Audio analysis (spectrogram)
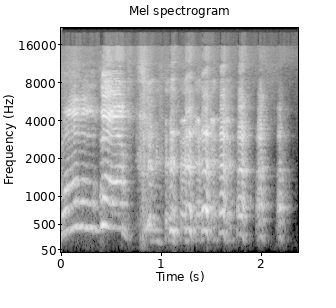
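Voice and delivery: high, loud comic yelp; mock startled cry. Host pretends dogs wake to the postman, mock startled shout. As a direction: shriek it as if jolted from sleep, playfully. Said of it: "knock at the door, and watch and go".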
